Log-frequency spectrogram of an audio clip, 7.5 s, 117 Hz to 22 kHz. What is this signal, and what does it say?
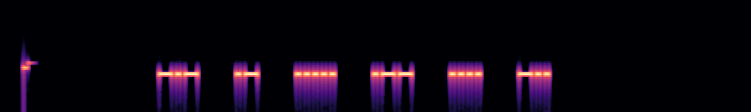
Morse code, heard as a keyed tone, about 28 wpm, spaced as for 16 wpm, 700 Hz. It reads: KA5WHD
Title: USA Call Signs - 6 Characters - 3x Character Spacing - 28wpm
